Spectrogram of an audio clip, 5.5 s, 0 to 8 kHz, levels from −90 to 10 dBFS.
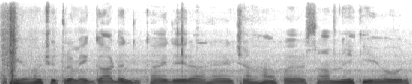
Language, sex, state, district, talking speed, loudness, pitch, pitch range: Hindi, male, Maharashtra, Mumbai Suburban, 150 wpm, -18 LUFS, 125 Hz, 115-135 Hz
